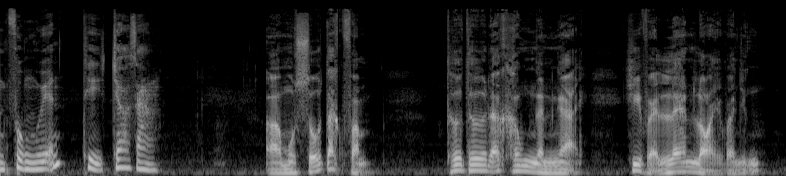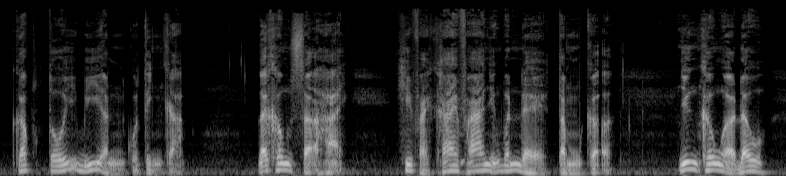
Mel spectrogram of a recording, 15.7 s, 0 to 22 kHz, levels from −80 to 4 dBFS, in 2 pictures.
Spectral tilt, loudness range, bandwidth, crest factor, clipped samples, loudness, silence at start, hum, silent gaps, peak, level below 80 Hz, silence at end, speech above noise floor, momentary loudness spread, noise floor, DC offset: -6 dB/octave; 3 LU; 18 kHz; 20 dB; under 0.1%; -24 LUFS; 0 s; none; none; -4 dBFS; -40 dBFS; 0.15 s; 32 dB; 10 LU; -55 dBFS; under 0.1%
